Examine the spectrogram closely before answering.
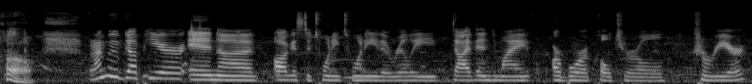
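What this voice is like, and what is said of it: Slight twang accent. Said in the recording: “You got a little twang. ... A little bit. ... A little twang. I hear it.”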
